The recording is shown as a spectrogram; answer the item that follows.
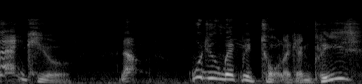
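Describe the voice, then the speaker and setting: A squeaky, put-on character voice from a man, high in pitch and fairly slow in pace. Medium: voice reel.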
